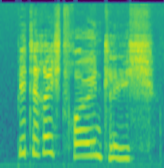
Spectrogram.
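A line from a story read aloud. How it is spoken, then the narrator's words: Called out. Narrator (German): eines rief dem Nadelbäumchen zu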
